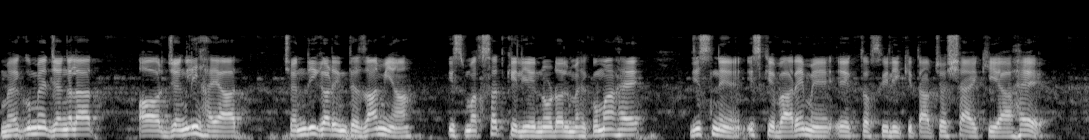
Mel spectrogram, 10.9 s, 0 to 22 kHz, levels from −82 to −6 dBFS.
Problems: none marked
